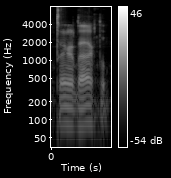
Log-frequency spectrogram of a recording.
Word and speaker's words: pterodactyl: No P is silent. They say a pterodactyl.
